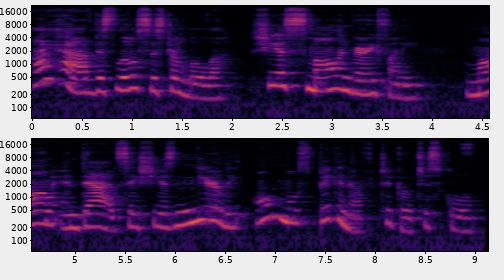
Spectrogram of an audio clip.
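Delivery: bright, lively read-aloud voice; story reading to children. A narrator's reading. Teacher reading a picture book to preschoolers, lively. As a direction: read it out to the little ones with energy.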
